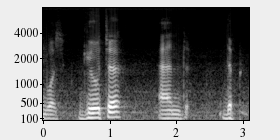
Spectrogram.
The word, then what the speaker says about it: Goethe: dramatist his name was Goethe and the in pronouncing the name of this dramatist the vowel involved the the first vowel is a vowel which is a front vowel but said with lip rounding so you say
